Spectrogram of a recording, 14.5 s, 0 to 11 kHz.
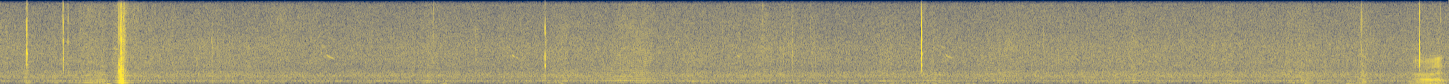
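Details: Honey bees humming inside a hive split seven days earlier with a double screen divider board, March 10, 2019, during a queen cell check: continuous even drone throughout, with scattered clicks and taps from handling.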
